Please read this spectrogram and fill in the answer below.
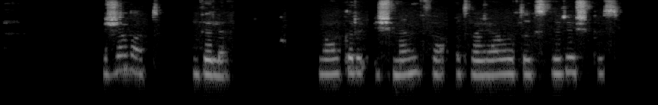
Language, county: Lithuanian, Šiauliai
